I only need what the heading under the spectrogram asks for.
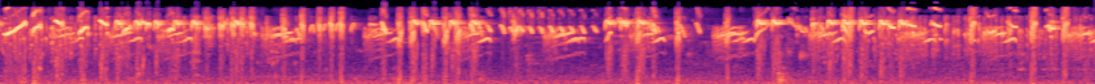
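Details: Lure recording of sunbirds for attracting birds and making them sing: high-pitched squeaky twitters and rapid trilled runs in repeated bursts, with short pauses between phrases over eleven seconds.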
